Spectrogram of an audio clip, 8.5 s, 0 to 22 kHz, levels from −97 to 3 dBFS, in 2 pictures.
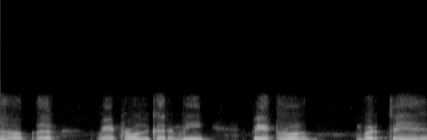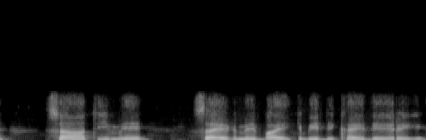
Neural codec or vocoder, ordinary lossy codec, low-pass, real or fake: codec, 16 kHz in and 24 kHz out, 0.8 kbps, FocalCodec, streaming, 65536 codes; Opus, 32 kbps; 7.2 kHz; fake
